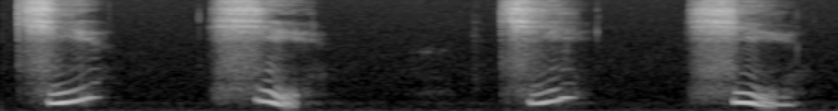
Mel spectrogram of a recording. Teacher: The letter ha is not pronounced in the back of the throat, contrary to popular belief. It's actually pronounced in the same place we say the letter ka. It's just that we don't block the airflow all the way. Let's use the syllable ki to get a running start.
